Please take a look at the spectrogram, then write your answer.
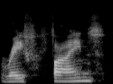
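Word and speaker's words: Ralph Fiennes: off I want to say to Adam it's pronounced Rafe fines he'll know what that means because uh he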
